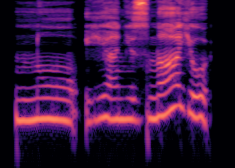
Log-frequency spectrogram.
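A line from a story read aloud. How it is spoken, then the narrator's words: Confused drawl. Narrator (Russian): растерянно протянула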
